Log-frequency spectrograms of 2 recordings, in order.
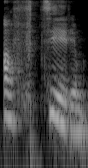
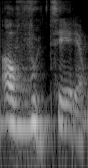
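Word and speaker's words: в тереме: that's why it changes the V into a F to mix it better with the next word. So we sing afterem, fterem, rather than avterem, which is harder to pronounce.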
